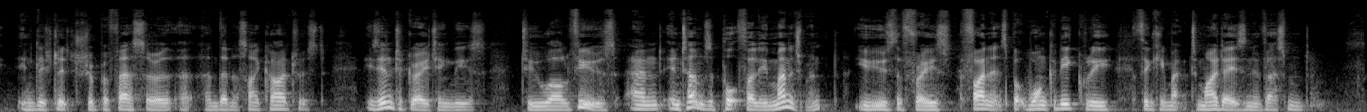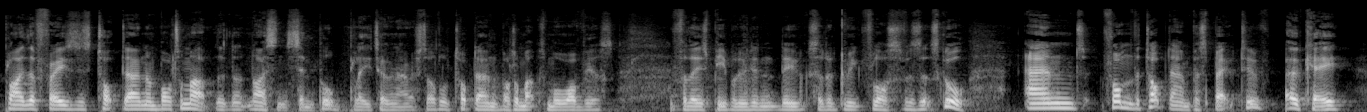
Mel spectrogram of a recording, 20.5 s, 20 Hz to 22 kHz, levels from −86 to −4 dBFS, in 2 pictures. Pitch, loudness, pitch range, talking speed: 125 Hz, -24 LUFS, 115-140 Hz, 210 wpm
